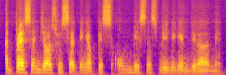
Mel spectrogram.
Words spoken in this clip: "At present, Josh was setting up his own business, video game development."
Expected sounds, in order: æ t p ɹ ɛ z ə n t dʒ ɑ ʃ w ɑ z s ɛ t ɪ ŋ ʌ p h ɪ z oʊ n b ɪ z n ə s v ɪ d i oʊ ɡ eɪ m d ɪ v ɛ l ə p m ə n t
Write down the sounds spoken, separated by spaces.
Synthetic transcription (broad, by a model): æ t p ɹ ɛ s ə n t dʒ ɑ s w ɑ s ɛ t ɪ ŋ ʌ p h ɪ s oʊ n b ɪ s n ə s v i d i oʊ ɡ eɪ m d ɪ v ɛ l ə p m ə n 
